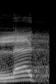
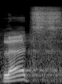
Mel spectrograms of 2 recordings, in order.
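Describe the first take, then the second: First: The final t stops cleanly without any hiss. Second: The final t releases with an s-like hiss. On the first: The speaker calls it right. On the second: The speaker calls it wrong.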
